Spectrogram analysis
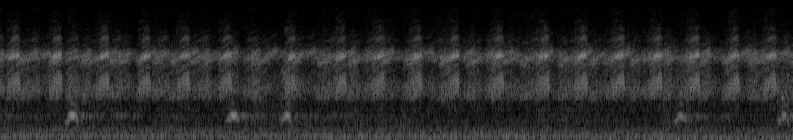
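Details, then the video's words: Frogs in rice paddies late at night in early summer, before rice planting: a continuous chorus of harsh pulsed croaks about two to three per second, with a few deeper separate calls interrupting. "초 여름 개구리 울음소리/ 논에서 들리는 개구리 소리"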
